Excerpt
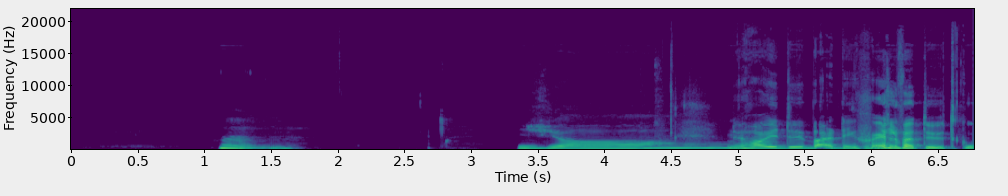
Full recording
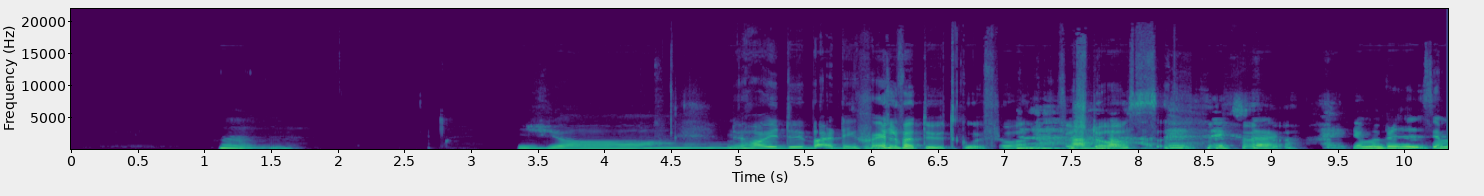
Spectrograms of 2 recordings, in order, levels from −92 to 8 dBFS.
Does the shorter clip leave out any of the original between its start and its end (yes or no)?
no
